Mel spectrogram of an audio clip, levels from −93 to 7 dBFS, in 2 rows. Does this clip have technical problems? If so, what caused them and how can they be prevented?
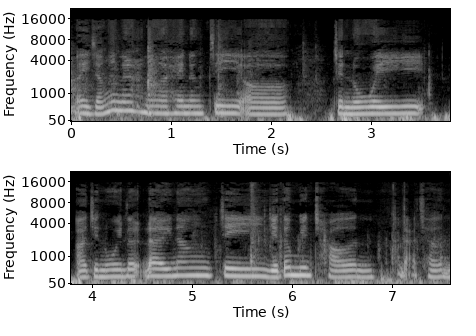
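Yes. From 0.38 s to 4.07 s there is a call bitrate drop: the audio turns rough and watery, and the high frequencies thin out, with the worst stretch lasting about 2.6 s before clarity returns. The sound points to the encoder being pushed from around 48 kbps down to roughly 18 kbps after the bandwidth estimate fell. Unlike packet loss, there are no gaps or stutters, only a continuous coarsening. Prevention: keep network headroom stable and set a sensible minimum bitrate.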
